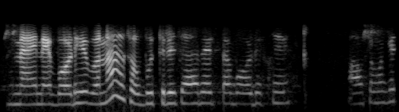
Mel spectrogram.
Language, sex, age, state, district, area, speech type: Odia, female, 45-60, Odisha, Kandhamal, rural, conversation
